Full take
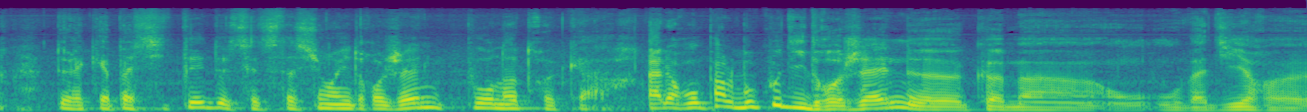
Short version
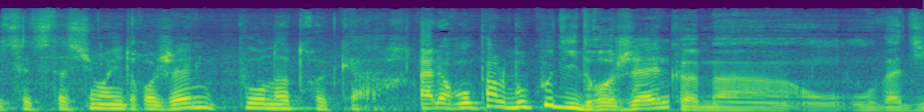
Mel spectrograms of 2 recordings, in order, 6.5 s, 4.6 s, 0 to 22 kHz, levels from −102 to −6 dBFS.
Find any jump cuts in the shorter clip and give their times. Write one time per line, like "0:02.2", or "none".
0:03.3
